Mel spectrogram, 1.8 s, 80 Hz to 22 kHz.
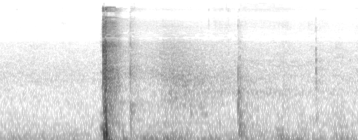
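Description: A single sharp crack from a 2015 RWS Diana Model 34 Panther air rifle fired at a beer can, loud and near, with a faint metallic tick of the hit about half a second later, then quiet.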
